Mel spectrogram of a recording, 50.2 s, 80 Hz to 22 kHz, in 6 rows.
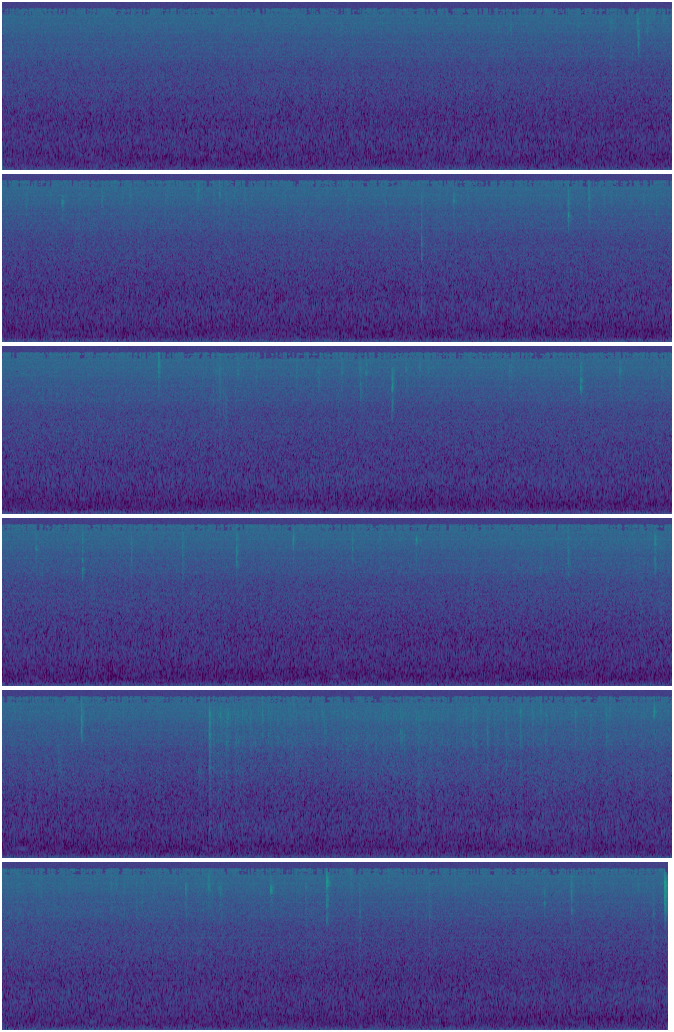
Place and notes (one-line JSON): {"title": "Dorridge, West Midlands, UK - Garden 10", "date": "2013-08-13 12:00:00", "description": "3 minute recording of my back garden recorded on a Yamaha Pocketrak", "latitude": "52.38", "longitude": "-1.76", "altitude": "129", "timezone": "Europe/London"}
